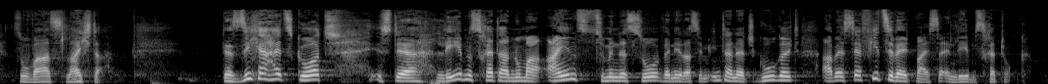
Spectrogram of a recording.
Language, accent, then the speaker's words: German; Northern Germany, Germany; Ich komme aus Norddeutschland, das hört ihr schon von der Sprache.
